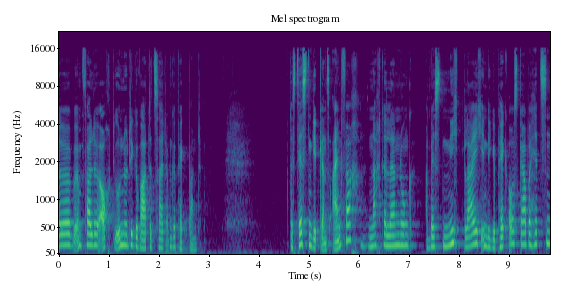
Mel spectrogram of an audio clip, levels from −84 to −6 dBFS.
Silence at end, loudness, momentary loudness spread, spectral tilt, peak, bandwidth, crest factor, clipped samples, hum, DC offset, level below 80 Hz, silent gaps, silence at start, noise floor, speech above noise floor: 0 s; -30 LUFS; 10 LU; -4.5 dB/octave; -10 dBFS; 16.5 kHz; 22 dB; under 0.1%; none; under 0.1%; -58 dBFS; none; 0 s; -66 dBFS; 36 dB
